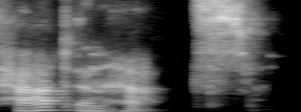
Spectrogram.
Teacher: My voice is not on, hat. Then when I add the S, hats. S is also voiceless. It stays voiceless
